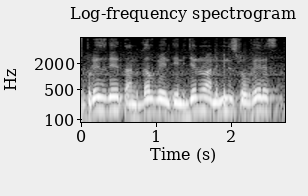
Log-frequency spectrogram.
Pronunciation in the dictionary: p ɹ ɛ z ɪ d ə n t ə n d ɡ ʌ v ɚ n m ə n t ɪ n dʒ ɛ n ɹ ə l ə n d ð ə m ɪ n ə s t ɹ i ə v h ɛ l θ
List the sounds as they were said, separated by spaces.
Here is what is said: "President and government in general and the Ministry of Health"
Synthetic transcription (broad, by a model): p ɹ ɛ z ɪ d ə n t ə n d ɡ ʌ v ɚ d m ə n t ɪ n dʒ ɛ n ɹ ə l ə n d m ɪ n ə s t ɹ i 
